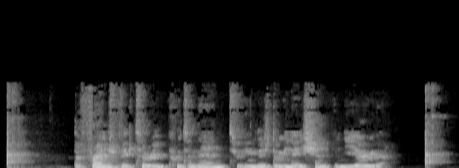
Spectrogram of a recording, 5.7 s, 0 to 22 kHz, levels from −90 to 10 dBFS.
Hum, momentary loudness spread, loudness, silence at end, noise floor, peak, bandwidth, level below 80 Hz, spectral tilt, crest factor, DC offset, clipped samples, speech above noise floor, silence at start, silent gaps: none; 10 LU; -19 LUFS; 0.2 s; -55 dBFS; -2 dBFS; 11.5 kHz; -58 dBFS; -6 dB/octave; 18 dB; under 0.1%; under 0.1%; 37 dB; 0.1 s; none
